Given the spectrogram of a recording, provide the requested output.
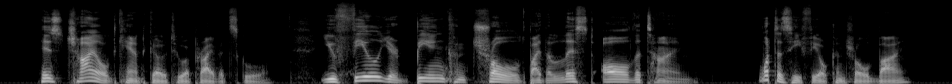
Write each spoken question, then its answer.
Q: What does he feel controlled by?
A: He feels controlled by the list.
